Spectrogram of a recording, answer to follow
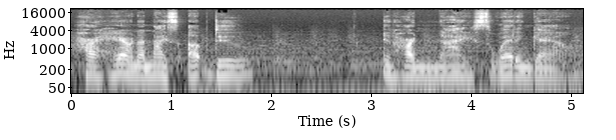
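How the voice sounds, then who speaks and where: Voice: medium pitch, level tone, slow pace. A performer voicing a confident woman in a tuxedo, awestruck and dreamy, with faint music behind.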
